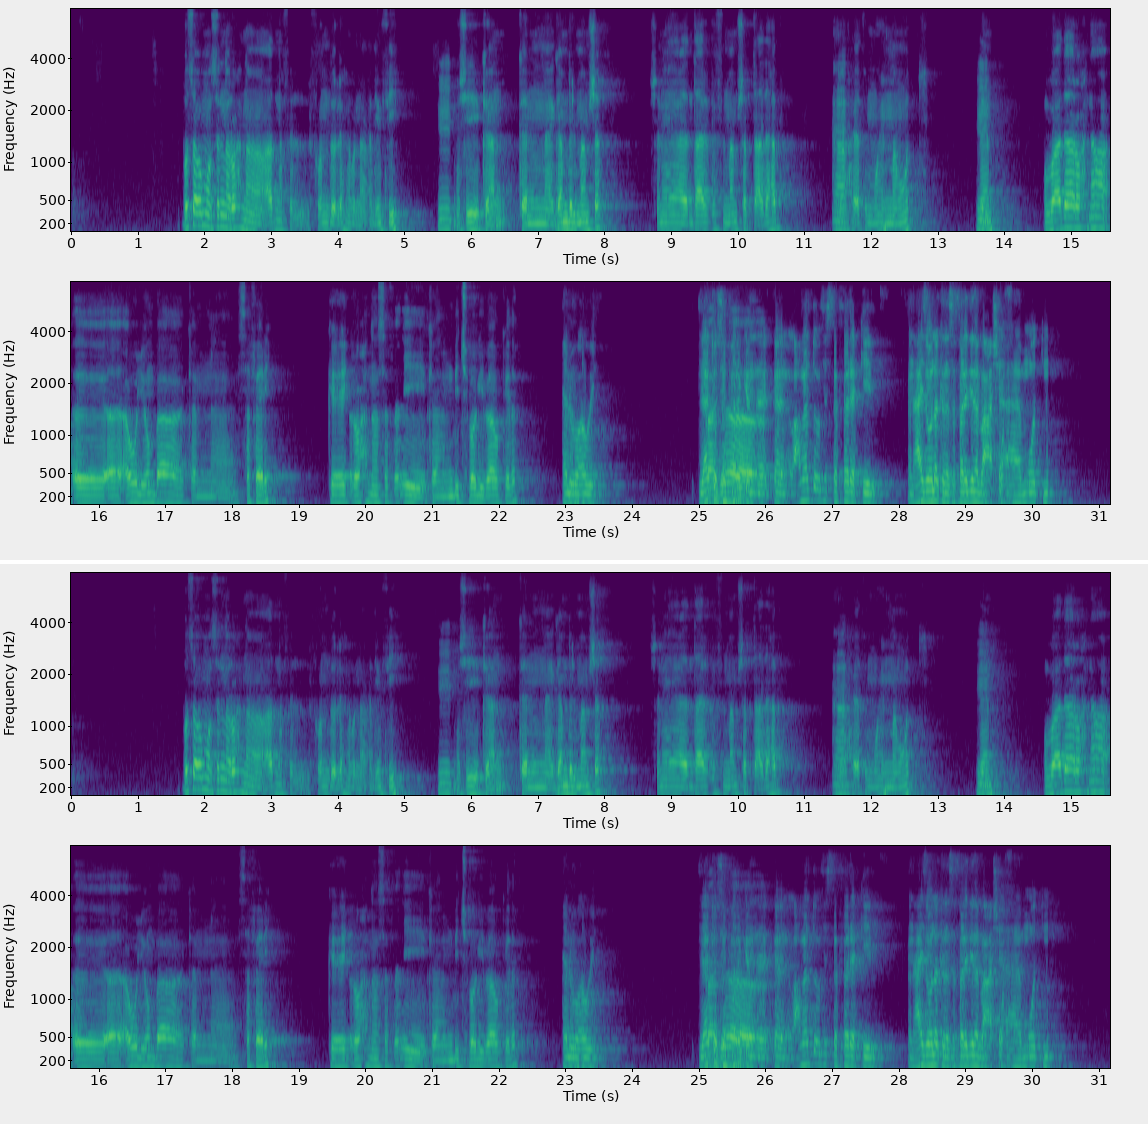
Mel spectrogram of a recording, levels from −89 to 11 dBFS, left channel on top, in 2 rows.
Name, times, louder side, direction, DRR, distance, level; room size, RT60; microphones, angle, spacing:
voice 1, 1.7-4.9 5.7-8.0 8.8-10.7 11.5-12.6 13.6-13.8 14.6-18.6 19.8-22.3 23.0-23.2 25.1-26.0 29.5-29.6, left 3 dB, 35° left, 12 dB, 0.4 m, -25 dB
voice 2, 19.4-19.8 23.0-23.5 25.0-27.7 28.1-30.2, left 3 dB, 80° left, 7 dB, 0.6 m, -25 dB
13.0 x 11.0 x 7.9 m, 1.0 s
head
